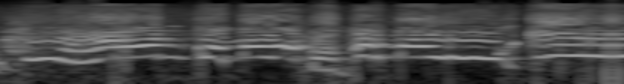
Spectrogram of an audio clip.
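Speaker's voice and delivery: high, whiny protest to God; high pleading complaint; complaining woman. Retold or imitated. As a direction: plead in a high put-upon voice. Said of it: "Dia bilang".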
